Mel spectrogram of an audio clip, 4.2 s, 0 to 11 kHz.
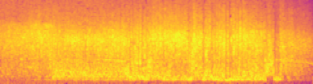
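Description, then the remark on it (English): A sustained, loud rumble of bombing explosions in a 1964 film soundtrack, with dense low booms and crackling debris, rolling continuously for several seconds before easing off at the end. No one speaks. “They bombed it.”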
